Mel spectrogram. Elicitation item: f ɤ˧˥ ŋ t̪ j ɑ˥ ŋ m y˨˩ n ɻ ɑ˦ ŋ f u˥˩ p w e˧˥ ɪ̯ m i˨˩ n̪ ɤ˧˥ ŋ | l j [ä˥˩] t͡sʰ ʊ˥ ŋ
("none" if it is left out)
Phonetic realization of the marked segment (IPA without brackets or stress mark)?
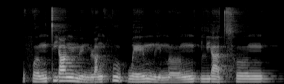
ä˥˩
